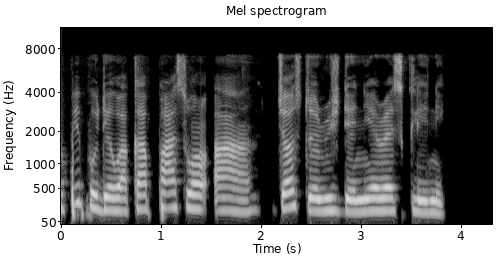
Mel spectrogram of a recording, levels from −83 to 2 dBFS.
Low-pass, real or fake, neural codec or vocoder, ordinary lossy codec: 7.2 kHz; real; none; none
